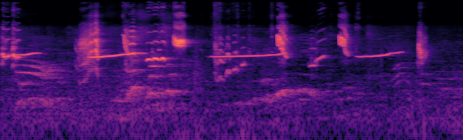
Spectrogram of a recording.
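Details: Caged white-rumped shama, togar type, alternating long clear rising whistles with loud sharp chirps and scratchy bursts, the phrases separated by short pauses, against a soft low hum.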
